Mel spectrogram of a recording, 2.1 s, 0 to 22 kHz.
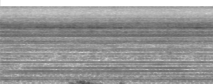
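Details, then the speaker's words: Milling the 3D lightening pocket on an AR15 high-rail gas block: a steady high-pitched cutting tone with no rattle or pulsing; this pass runs without chatter, even though the same cut chattered before. "now curiously on this path which is the exact same cut it doesn't chat i'm not sure what that's about"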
